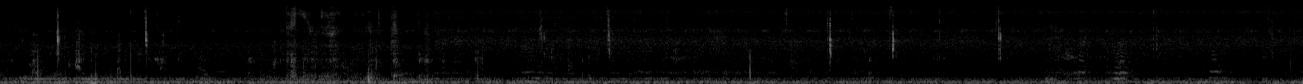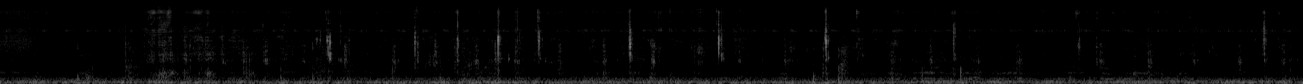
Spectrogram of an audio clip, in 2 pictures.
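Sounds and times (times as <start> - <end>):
insects buzzing: 0.0 - 26.0
wet chewing clicks: 0.2 - 2.1, 14.4 - 26.0.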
